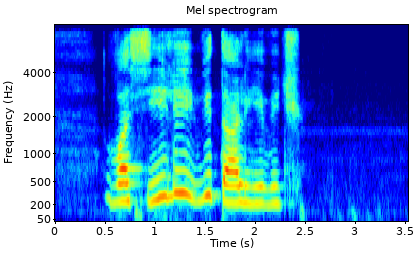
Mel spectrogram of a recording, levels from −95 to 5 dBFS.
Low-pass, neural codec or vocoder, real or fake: 7.2 kHz; codec, 16 kHz, 16 kbps, FreqCodec, smaller model; fake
